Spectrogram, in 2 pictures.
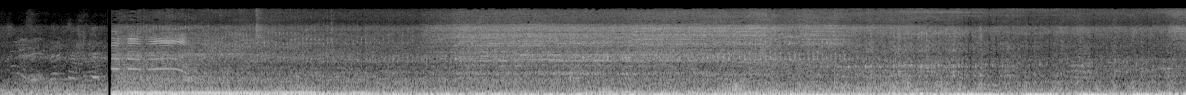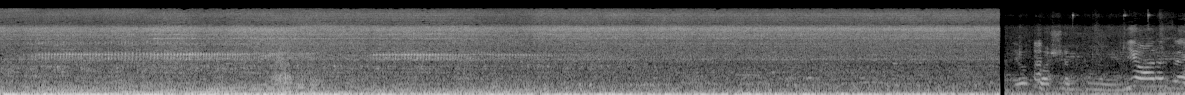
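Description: Freight train with a diesel locomotive passing, making a steady low rumble that starts suddenly about a second in. A thin high squeal comes twice in the second half.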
